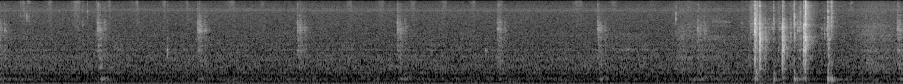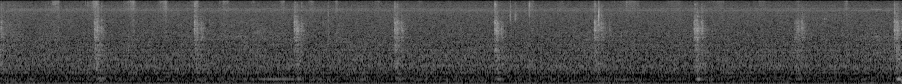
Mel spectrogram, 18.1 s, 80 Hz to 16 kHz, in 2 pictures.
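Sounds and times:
clock ticking: 0.9 - 1.2, 1.9 - 2.2, 4.0 - 4.2, 12.9 - 13.2, 14.0 - 14.2, 15.9 - 16.2, 17.0 - 17.2.

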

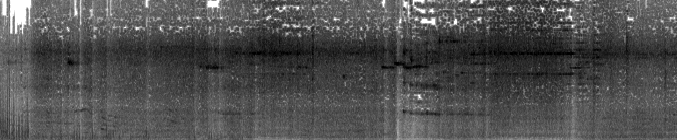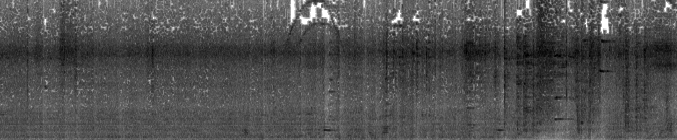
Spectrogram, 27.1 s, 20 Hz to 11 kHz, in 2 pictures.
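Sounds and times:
diesel locomotive engine running: 0.0 - 27.0
high wheel squeal: 3.4 - 12.0, 24.2 - 25.9.

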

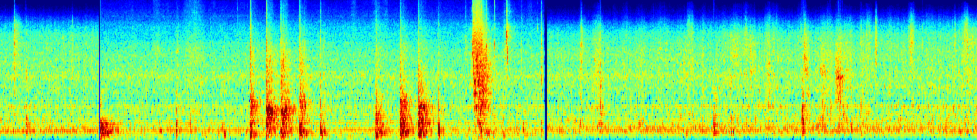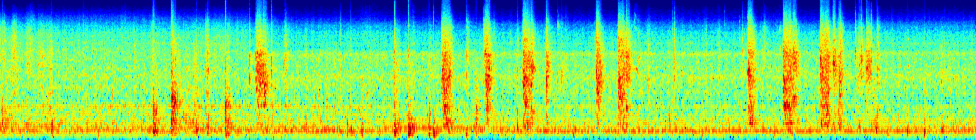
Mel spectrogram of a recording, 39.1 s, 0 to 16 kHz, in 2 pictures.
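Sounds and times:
steady low hum: 1.8 - 11.6.

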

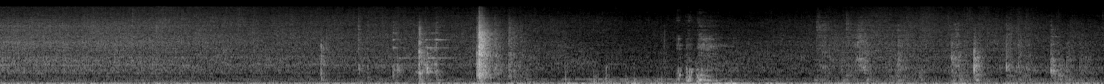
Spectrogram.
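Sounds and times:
paste sizzling in a pan: 0.0 - 5.6, 7.4 - 11.0
kitchen utensils clinking: 3.6 - 5.3.

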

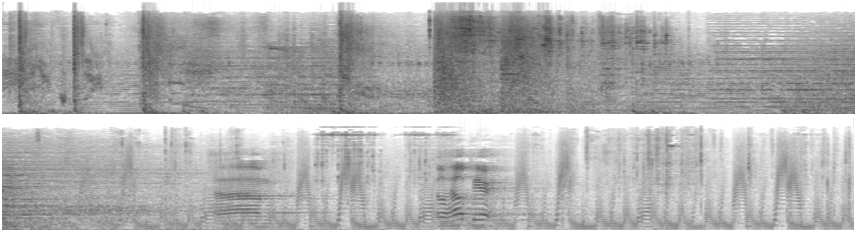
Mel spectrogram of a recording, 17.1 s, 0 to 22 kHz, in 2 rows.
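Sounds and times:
dramatic film score: 0.0 - 17.0
punch and body-hit booms: 0.2 - 1.8
crash: 3.3 - 6.9.

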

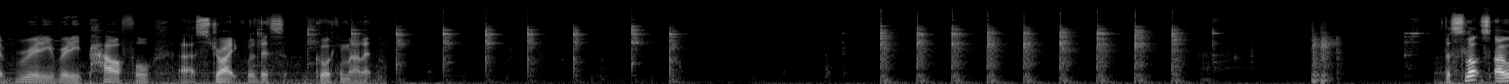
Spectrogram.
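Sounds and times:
mallet striking metal iron: 2.6 - 6.9, 8.8 - 12.0.

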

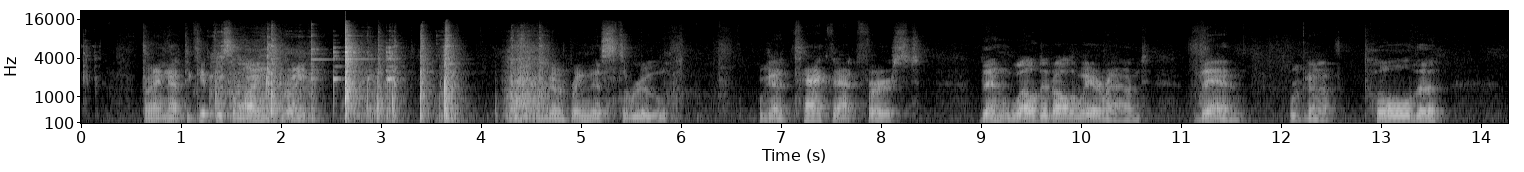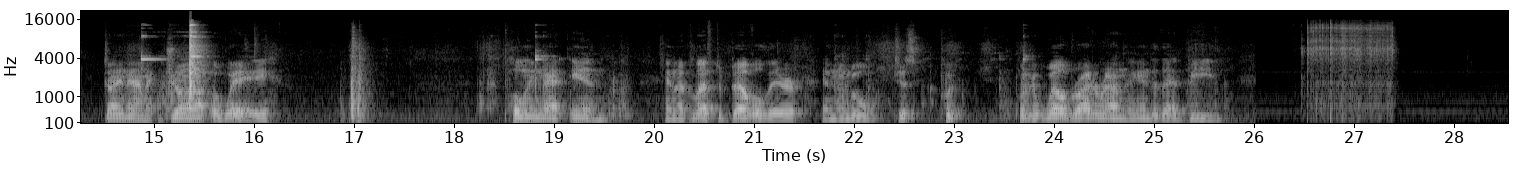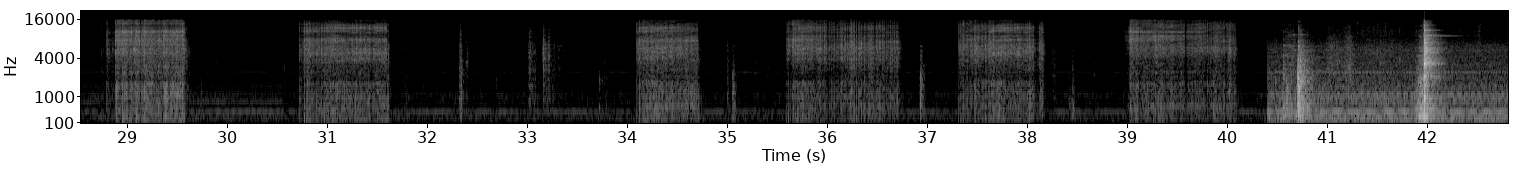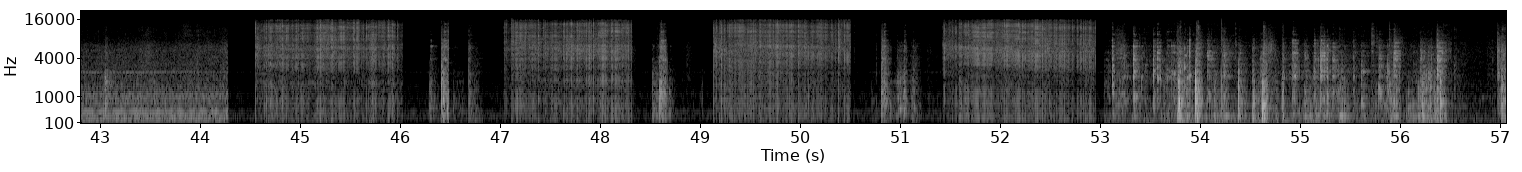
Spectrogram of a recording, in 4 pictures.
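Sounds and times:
welding arc crackling: 26.5 - 27.4, 28.8 - 29.6, 30.7 - 31.6, 34.1 - 34.8, 35.6 - 38.2, 39.0 - 46.1, 47.0 - 48.4, 49.2 - 50.6, 51.4 - 53.3.

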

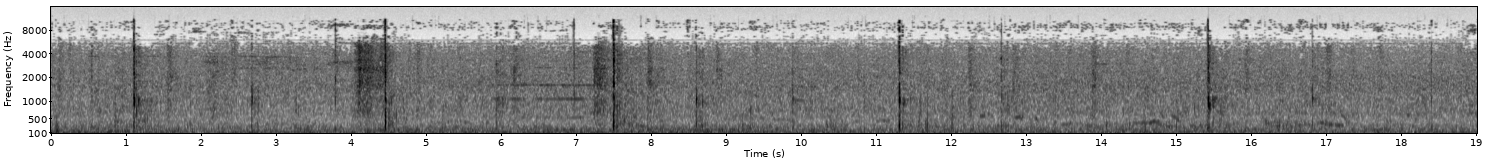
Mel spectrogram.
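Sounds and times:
low background noise: 0.0 - 19.0
racket hitting tennis ball: 0.5 - 1.5, 3.7 - 4.7, 5.8 - 10.4, 11.2 - 13.0, 15.4 - 15.9.

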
